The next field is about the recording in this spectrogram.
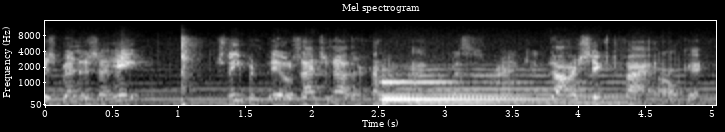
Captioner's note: doorbell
